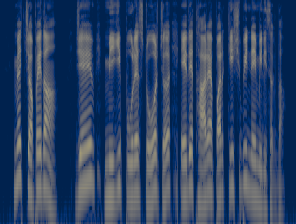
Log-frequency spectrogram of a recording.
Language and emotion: Dogri, angry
